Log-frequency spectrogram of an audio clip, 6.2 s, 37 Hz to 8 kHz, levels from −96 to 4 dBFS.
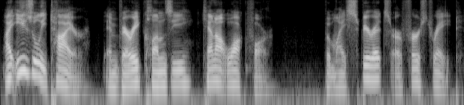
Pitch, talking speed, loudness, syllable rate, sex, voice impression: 105 Hz, 145 wpm, -20 LUFS, 4.3 syllables/s, male, masculine, adult-like, tensed, powerful, bright, clear, slightly nasal, cool, intellectual, calm, mature, reassuring, wild, lively, slightly strict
